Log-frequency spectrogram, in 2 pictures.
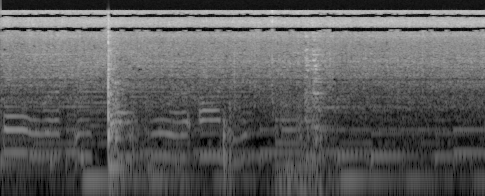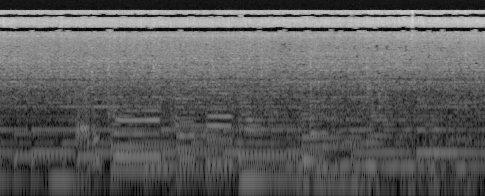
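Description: Zucchini slices sizzling as they fry in a nonstick frying pan while a wooden spatula stirs them. The spatula knocks sharply against the pan about a second in and again about three seconds in.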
